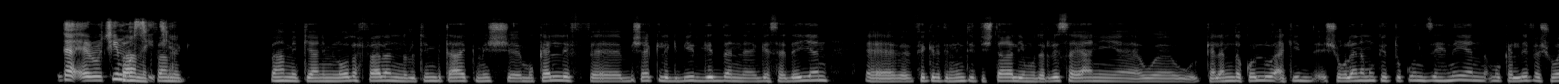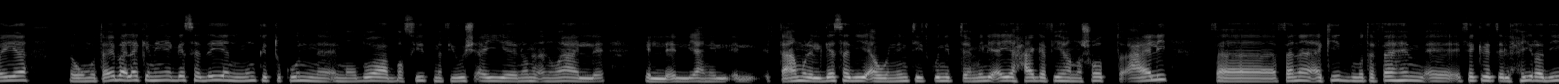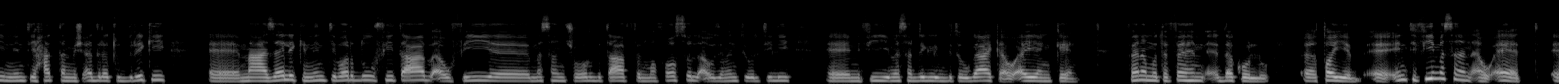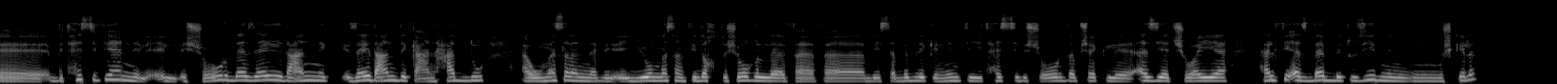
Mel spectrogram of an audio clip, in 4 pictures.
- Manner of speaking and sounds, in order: in English: "Routine"; in English: "الRoutine"
- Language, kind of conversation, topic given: Arabic, advice, إزاي أفرق ببساطة بين إحساس التعب والإرهاق النفسي؟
